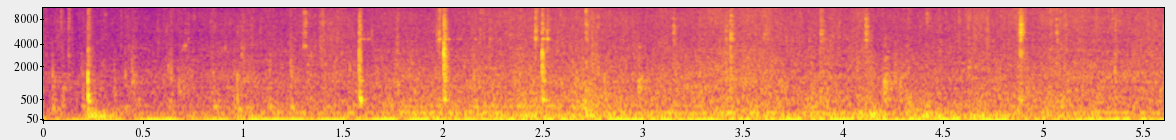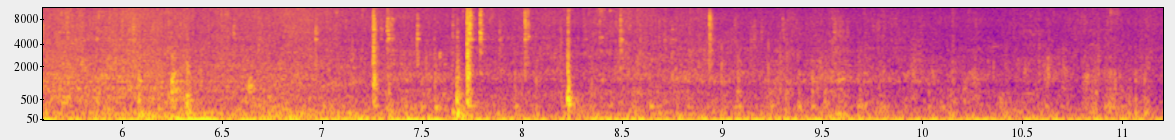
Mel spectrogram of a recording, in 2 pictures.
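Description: Vehicle cabin rumble as the car drives through a flooded dirt road, with water sloshing under the wheels and a string of sharp knocks and rattles as it jolts over the ruts.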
